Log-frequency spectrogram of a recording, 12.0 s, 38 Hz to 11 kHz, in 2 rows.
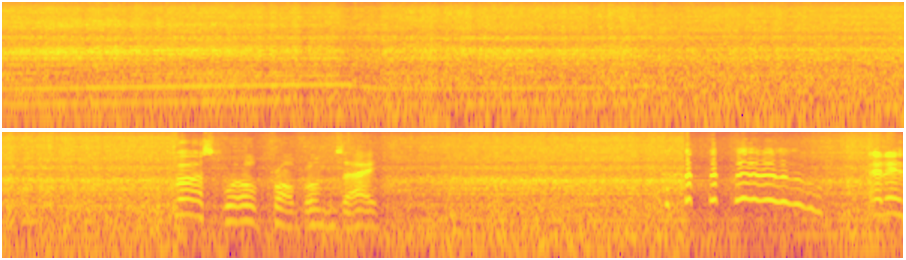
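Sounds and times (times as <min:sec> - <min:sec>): motorcycle engine running: 0:00.0 - 0:12.0
rider laughing: 0:10.2 - 0:11.6.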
